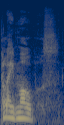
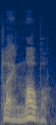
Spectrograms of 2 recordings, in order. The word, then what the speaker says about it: Playmobil: I said, you call it Playmobil? And she said that's how they say it. I said, oh, the whole time I've been calling it Playmobiles, just Playmobil. And she said no. She said no, so it's Playmobil.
